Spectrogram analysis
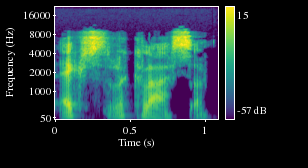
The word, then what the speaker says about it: Ekstraklasa: The Ekstraklasa.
